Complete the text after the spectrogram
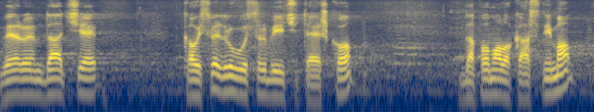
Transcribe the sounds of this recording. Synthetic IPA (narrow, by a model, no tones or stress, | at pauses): ʋjeɾujemd̪at͡ɕe | kaoisʋed̪ɾuɡousr̩biit͡ɕi̥t̪eːʃko | d̪apo̞malokasnimo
